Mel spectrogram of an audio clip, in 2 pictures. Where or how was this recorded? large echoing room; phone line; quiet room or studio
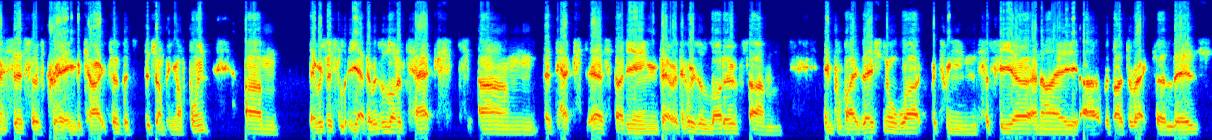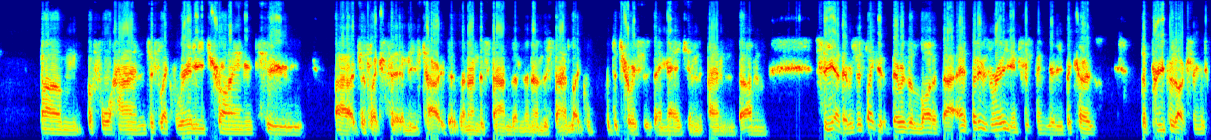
phone line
